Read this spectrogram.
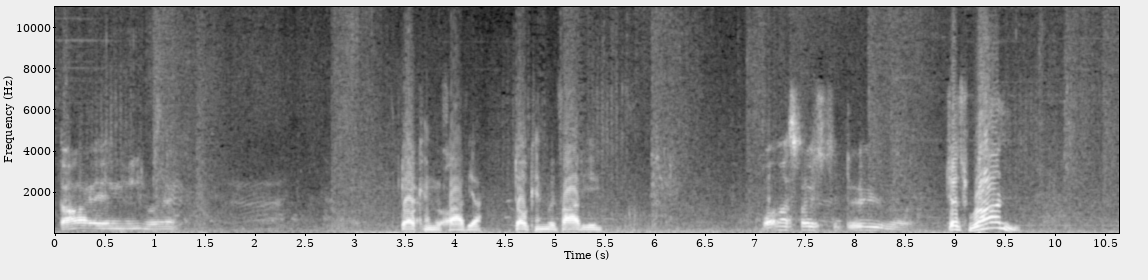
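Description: A blade slashes and strikes a monster.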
